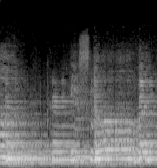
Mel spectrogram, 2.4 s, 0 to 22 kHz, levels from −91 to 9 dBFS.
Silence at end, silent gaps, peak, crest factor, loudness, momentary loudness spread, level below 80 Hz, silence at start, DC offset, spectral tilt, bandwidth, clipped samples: 0 s; none; 0 dBFS; 14 dB; -15 LUFS; 6 LU; -52 dBFS; 0 s; under 0.1%; -8 dB/octave; 8.8 kHz; under 0.1%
